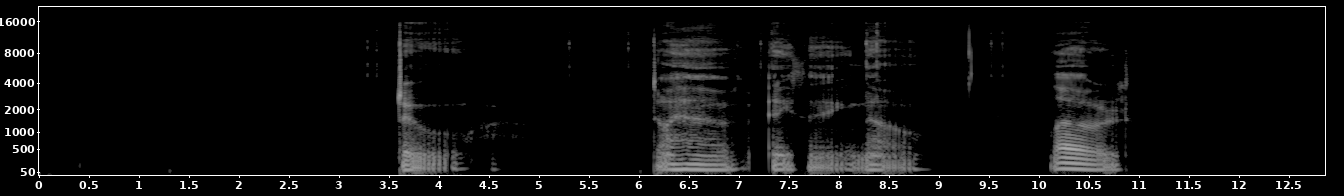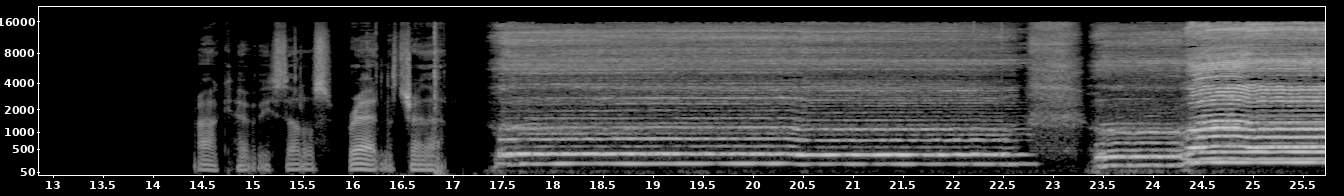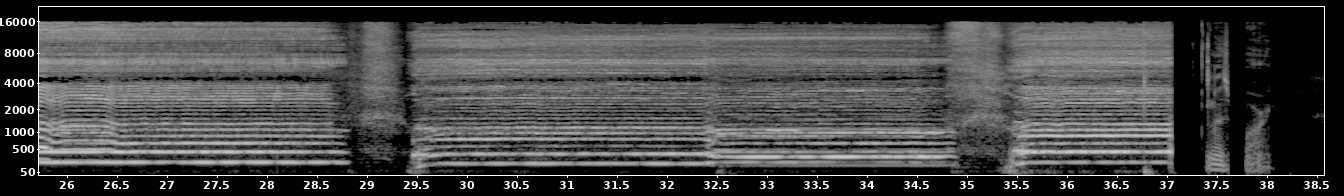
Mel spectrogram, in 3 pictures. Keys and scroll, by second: 16.7 space, 36.7 space.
